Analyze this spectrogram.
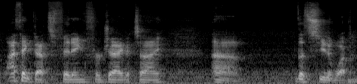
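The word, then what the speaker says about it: Jaghatai: Jagatai, not Jag because that's Jagati. Would it not be pronounced that? Jagaticon, but it's Jagatai.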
